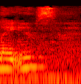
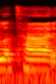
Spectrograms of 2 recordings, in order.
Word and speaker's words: Layton: I don't know a lot of Laytons, and they be spelled a little different too. Y'all be saying my name a little wrong too. Y'all be saying Latan and Latoya and all that. It's Layton.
